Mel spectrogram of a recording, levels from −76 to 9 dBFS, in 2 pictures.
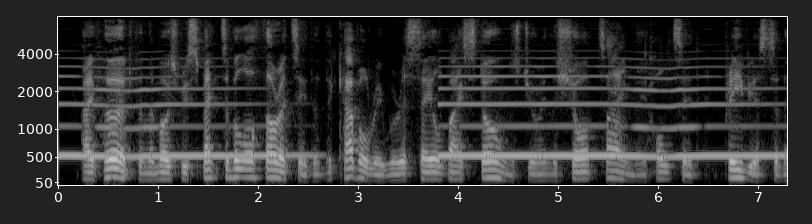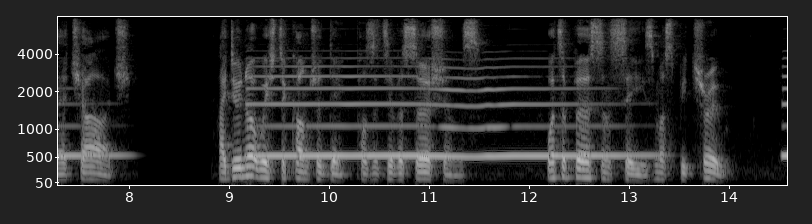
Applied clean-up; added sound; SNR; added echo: none; Wind instrument, woodwind instrument; 1 dB; none.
